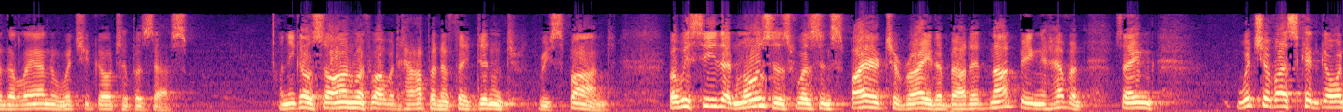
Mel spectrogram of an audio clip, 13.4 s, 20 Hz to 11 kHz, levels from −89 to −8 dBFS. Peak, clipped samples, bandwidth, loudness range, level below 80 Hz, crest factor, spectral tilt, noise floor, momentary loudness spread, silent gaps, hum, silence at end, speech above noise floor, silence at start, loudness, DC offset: 0 dBFS; 0.6%; 7.4 kHz; 4 LU; -40 dBFS; 10 dB; -5 dB/octave; -38 dBFS; 11 LU; none; none; 0 s; 29 dB; 0 s; -10 LUFS; under 0.1%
